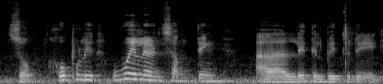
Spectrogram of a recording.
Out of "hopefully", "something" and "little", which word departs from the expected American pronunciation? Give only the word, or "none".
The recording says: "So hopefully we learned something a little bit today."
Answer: something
